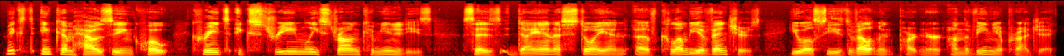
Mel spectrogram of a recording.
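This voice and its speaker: A man's voice: fairly low pitch, lively intonation, moderate pace, vocal fry, hardly any pauses, a little mellow, no room sound, studio quality. A man reading a news article aloud as a scripted narration, in the manner of a reporter presenting a written story.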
